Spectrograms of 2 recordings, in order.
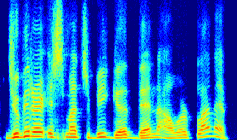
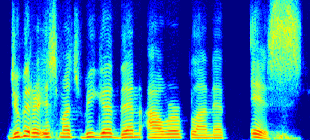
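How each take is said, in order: First: Said in the usual way. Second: Each English word laid out slowly; slow teacher demo; slow careful model sentence. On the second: Shown as a demonstration. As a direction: read it slowly for the class. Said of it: "Itu juga boleh".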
